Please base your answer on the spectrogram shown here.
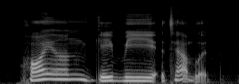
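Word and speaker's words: Huion: way high on style you pronounce it high on gave me a tablet it's a display tablet i think it's the canvas 13.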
